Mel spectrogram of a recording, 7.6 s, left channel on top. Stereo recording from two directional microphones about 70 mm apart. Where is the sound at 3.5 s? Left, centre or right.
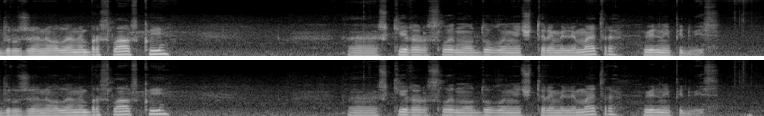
Centre.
